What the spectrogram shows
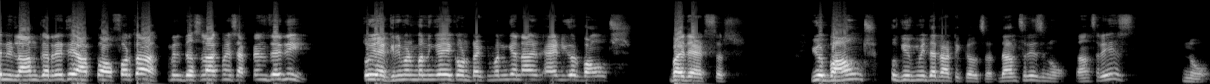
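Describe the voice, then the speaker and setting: A man's voice: high-pitched, a bit bright. A man with an Indian accent teaching a recorded law lecture, switching between Hindi and English, ending phrases with "sir" and asking if students follow. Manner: mixes Hindi and English, tags lines with "sir", asks checking questions.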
